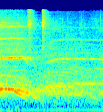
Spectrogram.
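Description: Concert crowd cheering and whooping in answer to the singer's call, with a few voices shouting in rising-and-falling yells, loudest at the start. A steady high tone holds underneath.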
